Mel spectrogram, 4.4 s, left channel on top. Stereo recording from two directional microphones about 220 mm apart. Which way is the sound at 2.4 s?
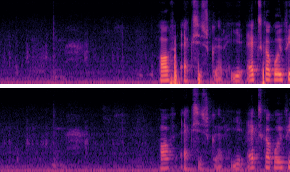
40° left (ahead or behind).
